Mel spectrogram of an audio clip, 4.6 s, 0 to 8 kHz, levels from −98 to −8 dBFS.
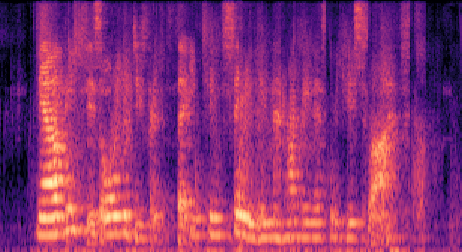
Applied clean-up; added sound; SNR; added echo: neural separator model SepFormer DNS4.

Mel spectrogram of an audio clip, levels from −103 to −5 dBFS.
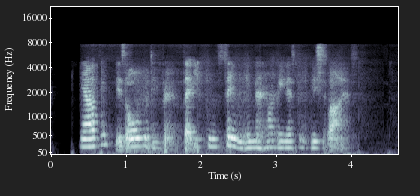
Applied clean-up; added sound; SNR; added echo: neural mask model DeepFilterNet 3.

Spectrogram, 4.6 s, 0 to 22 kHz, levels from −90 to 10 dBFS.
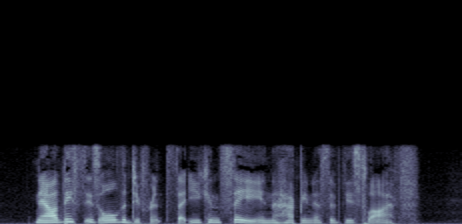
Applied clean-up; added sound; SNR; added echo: none; none; none; none.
